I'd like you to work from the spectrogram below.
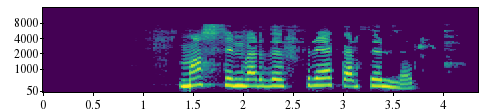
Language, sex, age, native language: Icelandic, female, 8, Icelandic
